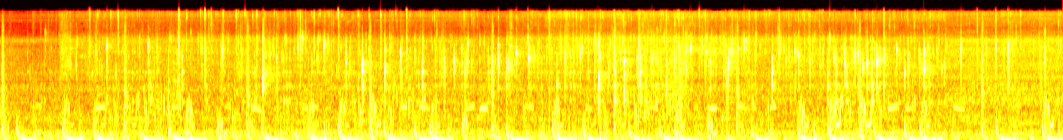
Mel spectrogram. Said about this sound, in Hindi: सबसे पहले मैं डालूँगी साबित मिर्च, ज़ीरा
